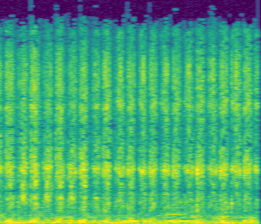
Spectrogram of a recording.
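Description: A fingernail is filed by hand in quick, steady back-and-forth strokes, a dry rasping scrape repeating rapidly and evenly, fairly quiet, with no one speaking.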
